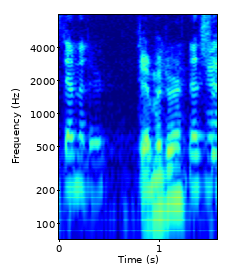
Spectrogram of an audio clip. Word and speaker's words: Demeter: But yeah, like Dracula's The on Demeter. a Movie? That was Or it. Demeter. Yeah, Yeah. Demeter. yeah, something Demeter? like that. No, it's Demeter. Demeter? That's the Yeah. name of The the ship. Dementor?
